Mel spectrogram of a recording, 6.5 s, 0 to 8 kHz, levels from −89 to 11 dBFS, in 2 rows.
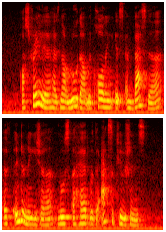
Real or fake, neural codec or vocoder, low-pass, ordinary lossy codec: real; none; none; none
